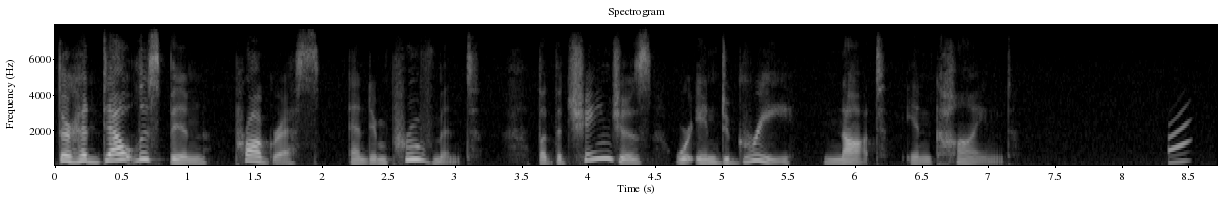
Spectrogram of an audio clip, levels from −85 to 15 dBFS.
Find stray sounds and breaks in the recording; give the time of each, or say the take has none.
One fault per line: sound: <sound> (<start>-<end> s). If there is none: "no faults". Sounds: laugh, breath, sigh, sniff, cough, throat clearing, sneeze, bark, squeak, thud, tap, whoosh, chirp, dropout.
sound: chirp (8.4-8.5 s)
